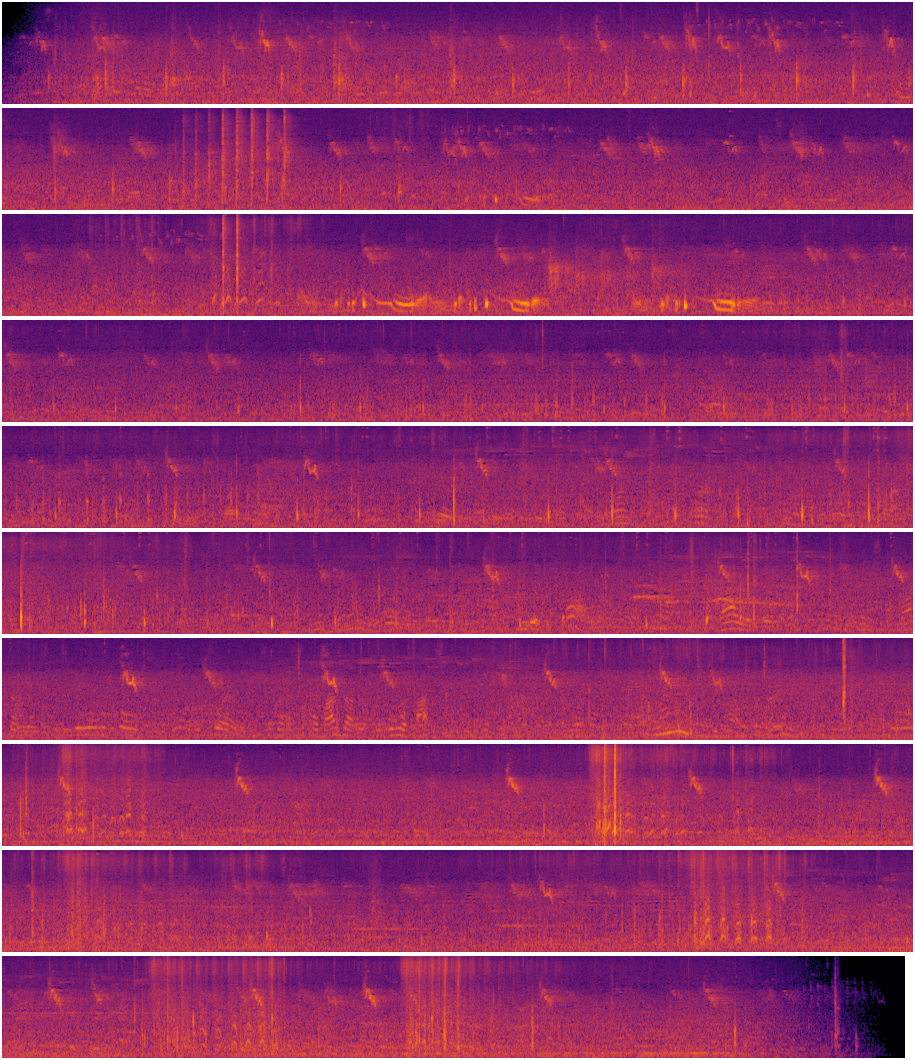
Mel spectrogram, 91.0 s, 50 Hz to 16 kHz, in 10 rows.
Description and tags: Field recordiing of a park in Belgrade, birds singing, pigeons, footsteps ambiance. Recorded with Zoom H4n 2010.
